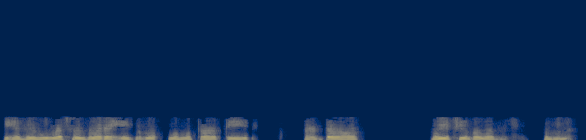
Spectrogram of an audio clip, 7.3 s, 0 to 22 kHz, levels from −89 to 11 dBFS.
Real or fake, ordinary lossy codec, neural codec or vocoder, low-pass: fake; MP3, 16 kbps; codec, 16 kHz, 0.5 kbps, FreqCodec, smaller model; 3.6 kHz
